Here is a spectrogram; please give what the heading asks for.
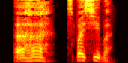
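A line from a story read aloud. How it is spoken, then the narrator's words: Exhaling. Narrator (Russian): выдохнул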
